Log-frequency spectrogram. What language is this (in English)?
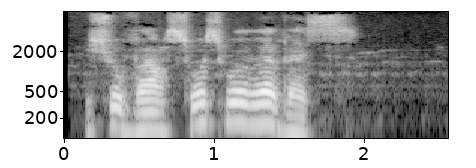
Kabyle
